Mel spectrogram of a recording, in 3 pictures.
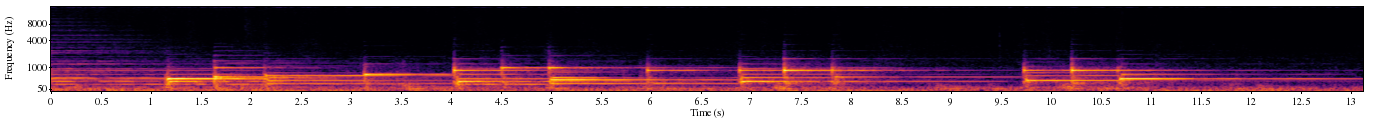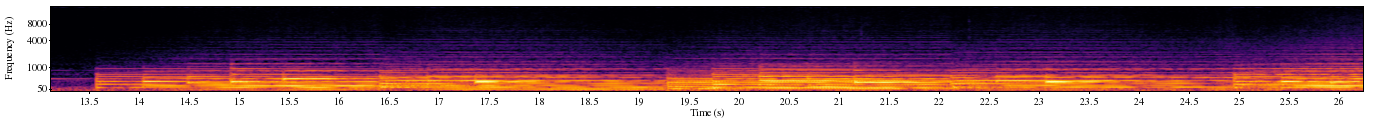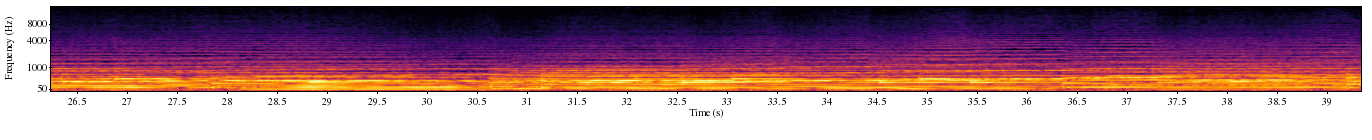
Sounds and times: Music: 0:00.0 - 0:39.3.

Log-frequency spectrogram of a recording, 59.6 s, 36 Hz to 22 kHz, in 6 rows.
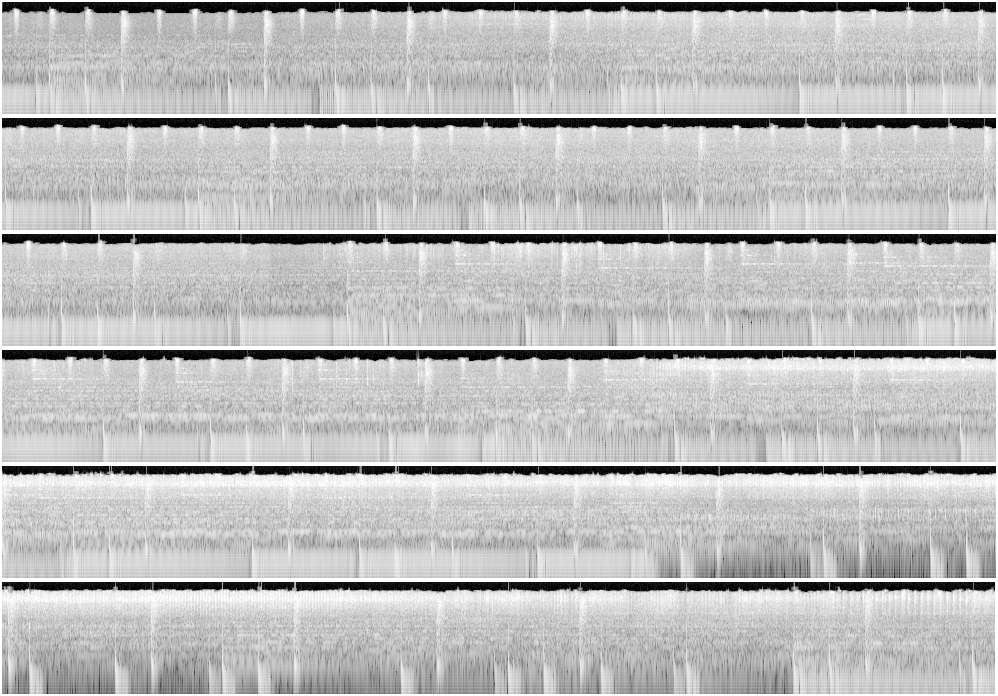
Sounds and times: Lawn mower: 0:00.0 - 0:59.6
Music: 0:00.0 - 0:59.6
Vehicle: 0:00.0 - 0:59.6.

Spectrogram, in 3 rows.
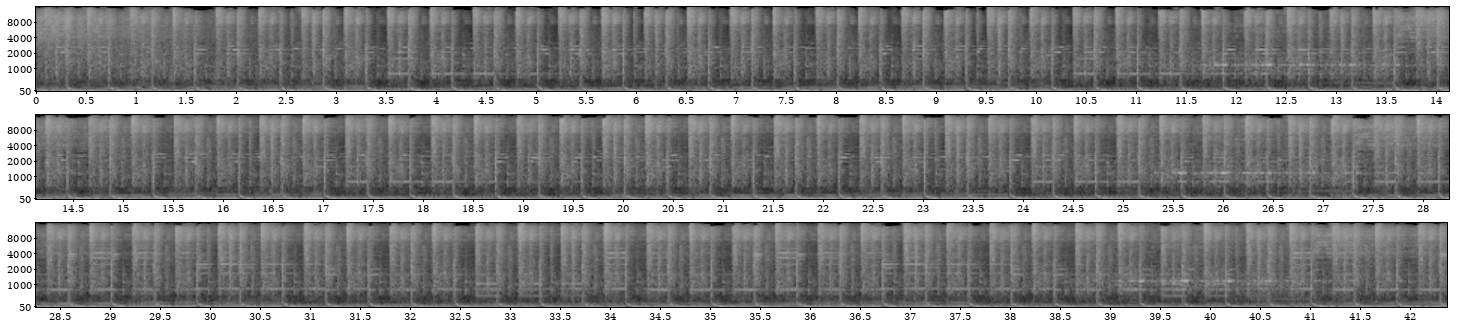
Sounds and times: Trance music: 0:00.0 - 0:42.3.

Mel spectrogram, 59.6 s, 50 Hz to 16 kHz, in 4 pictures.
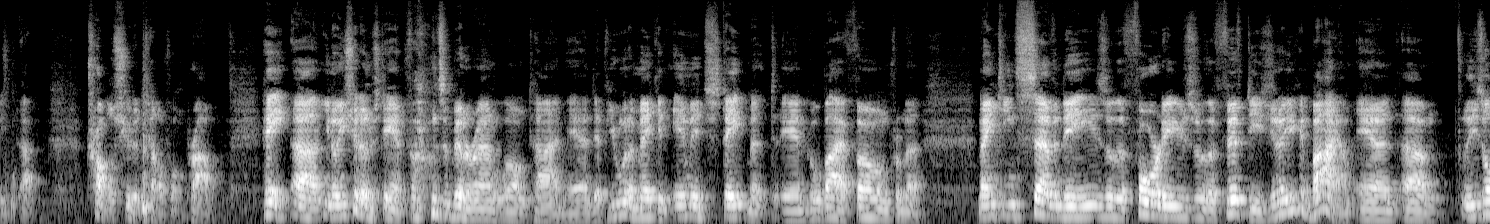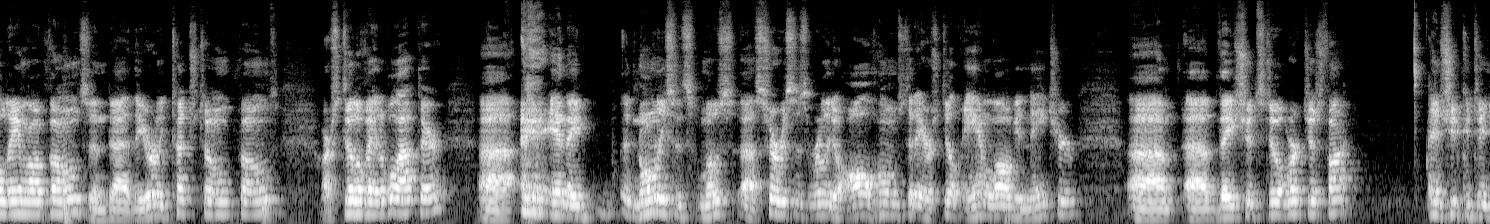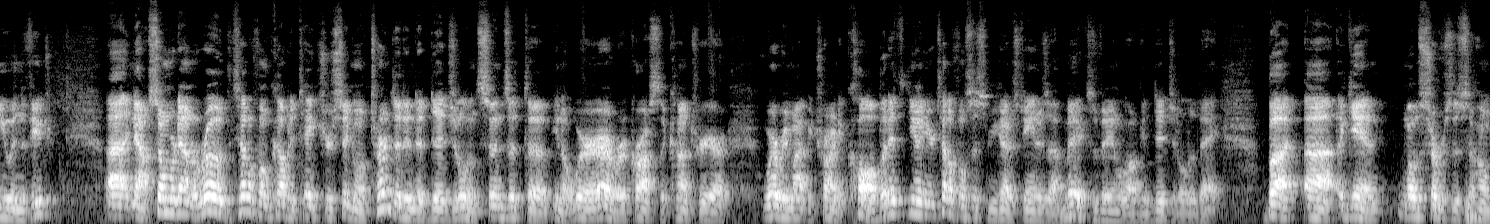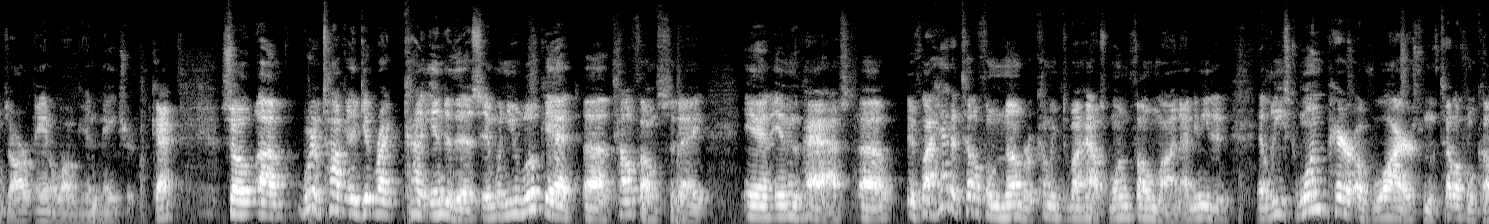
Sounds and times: Speech: 0:00.0 - 0:59.5.

